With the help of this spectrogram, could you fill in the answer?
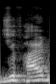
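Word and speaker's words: xiphoid: एक्स आई पी एच आई ओ आई डी जिफ फाइड मीस होता है सीने की हड्डी संबंधी रोग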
